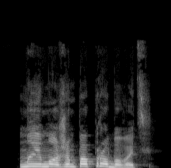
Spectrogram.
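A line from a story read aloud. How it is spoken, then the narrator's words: Uncertain reply. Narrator (Russian): неуверенно ответил Киран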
